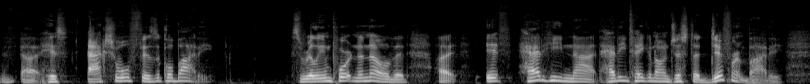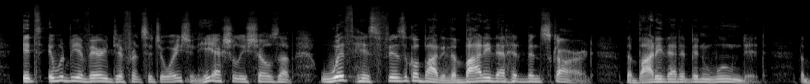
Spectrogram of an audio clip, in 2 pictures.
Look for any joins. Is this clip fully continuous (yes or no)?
yes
